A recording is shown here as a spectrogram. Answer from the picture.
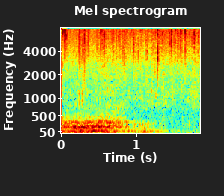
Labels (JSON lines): {"label": "biophony, growl", "recorder": "SoundTrap 500"}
